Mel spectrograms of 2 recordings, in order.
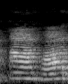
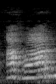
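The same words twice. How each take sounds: First: "आहार" said aa-haar; corrected long vowel. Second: "आहार" said a-haar; wrong short vowel. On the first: Teacher corrects students, "आहार" with long opening aa. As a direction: stretch the first aa of "आहार". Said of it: "आहार होता है". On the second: Teacher shows the mistake, "आहार" as short a-haar. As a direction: say "आहार" with a quick first a. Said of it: "नहीं होता". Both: Shown as a demonstration.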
